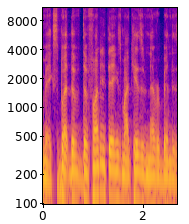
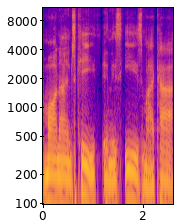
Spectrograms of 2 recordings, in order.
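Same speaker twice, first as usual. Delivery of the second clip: put-on Australian accent, slower. Asked to say it in their accent, imitating a tv commercial, australian accent. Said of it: "That's the only Australian accent I can do".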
